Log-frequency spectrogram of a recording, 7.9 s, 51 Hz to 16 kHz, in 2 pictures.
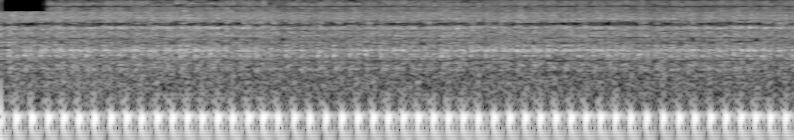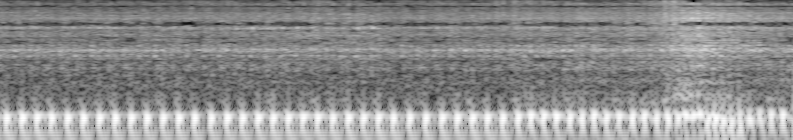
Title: Triumph Speed400 Engine Sound Problem Resolved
